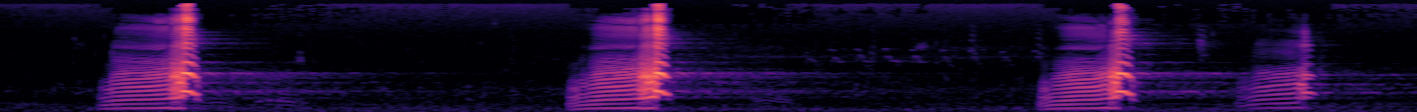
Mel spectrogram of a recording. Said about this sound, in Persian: هر وقت دسته از قازها رو در حال پرواز میبینی همیشه در حال صدا دادن هستن به نظرتون دارن به هم چی میگن آیا دارن به هم اختار میدن آیا دارن همدیگر رو راهنمایی میکنن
